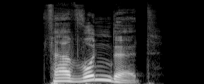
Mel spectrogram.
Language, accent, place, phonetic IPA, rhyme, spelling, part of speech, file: German, Germany, Berlin, [fɛɐ̯ˈvʊndət], -ʊndət, verwundet, adjective / verb, De-verwundet.ogg
- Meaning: past participle of verwunden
